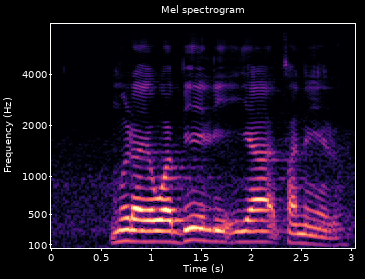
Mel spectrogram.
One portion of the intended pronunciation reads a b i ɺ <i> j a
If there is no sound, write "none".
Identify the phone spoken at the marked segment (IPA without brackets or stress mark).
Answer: i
